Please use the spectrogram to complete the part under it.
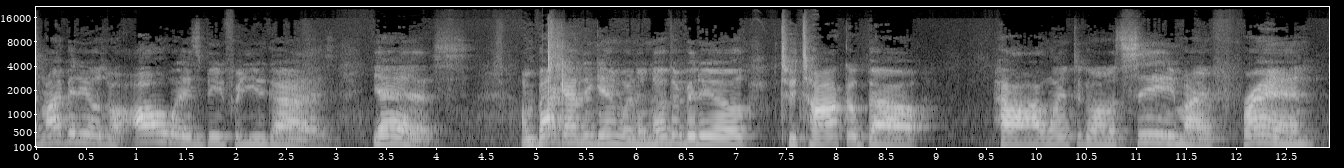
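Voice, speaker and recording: A vlogger hosting a casual storytime vlog, slowly rambling and repeating points. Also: mid-range voice. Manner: slow, rambling, repeats itself. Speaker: vlogger host. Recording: echoey, dull lo-fi room sound.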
